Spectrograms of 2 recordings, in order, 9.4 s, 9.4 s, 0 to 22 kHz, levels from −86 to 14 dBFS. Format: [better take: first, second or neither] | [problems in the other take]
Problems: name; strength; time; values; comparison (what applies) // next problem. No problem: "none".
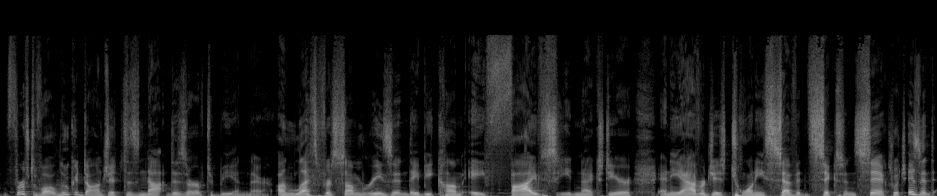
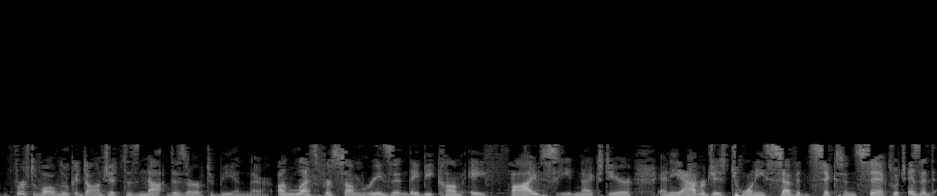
first | garbled, watery; slightly; nothing above 5.5 kHz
